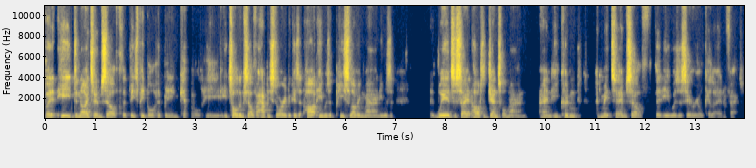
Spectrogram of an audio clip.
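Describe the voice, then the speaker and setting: A man talks at a fairly quick pace in a medium-pitched voice. His voice is somewhat breathy. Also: ordinary pitch variation, big swings in loudness. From Netherlands (British family). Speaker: author and journalist. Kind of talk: interview conversation.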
